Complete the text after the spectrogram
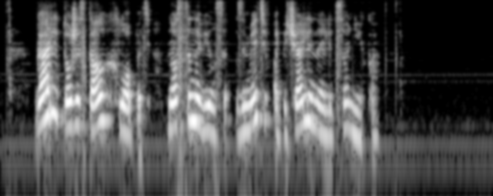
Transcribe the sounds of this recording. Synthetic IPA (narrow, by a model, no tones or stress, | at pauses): ɡaɾʲɪt̪o̞ʐɨst̪ɑlˠxlˠo̞pətʲ | noɐst̪ənɐvʲilˠsʲəzɐmʲetʲɪfɐpʲɪt͡ɕalʲɪnːəjəlʲɪt̪sonʲikə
